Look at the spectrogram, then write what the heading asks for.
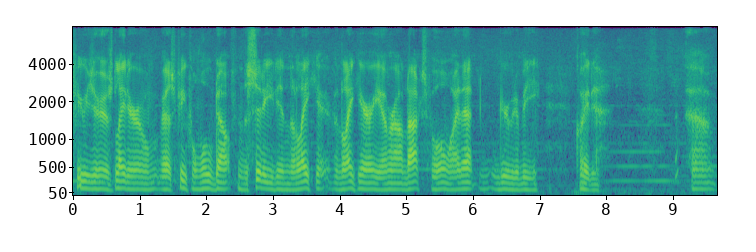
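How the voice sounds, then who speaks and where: Over music in the background, a man with an American accent speaks at a moderate pace and a medium pitch, with monotone, flat intonation and long, frequent pauses. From Michigan, US Midwest. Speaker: elderly interviewee recounting local history. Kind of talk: oral history interview. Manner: halting, many false starts.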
